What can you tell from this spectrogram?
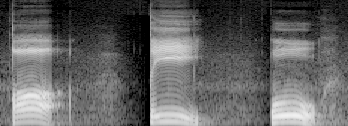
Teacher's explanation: Huruf qof itu makhrajnya dari pangkal lidah. Tempat keluarnya nih makhraj huruf qof keluar dari pangkal lidah.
